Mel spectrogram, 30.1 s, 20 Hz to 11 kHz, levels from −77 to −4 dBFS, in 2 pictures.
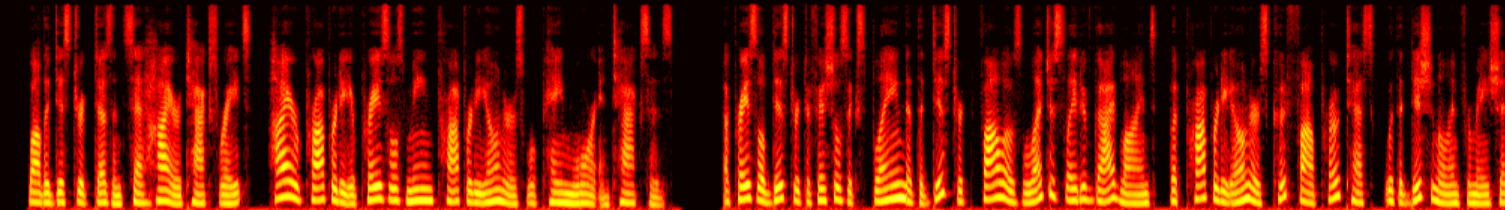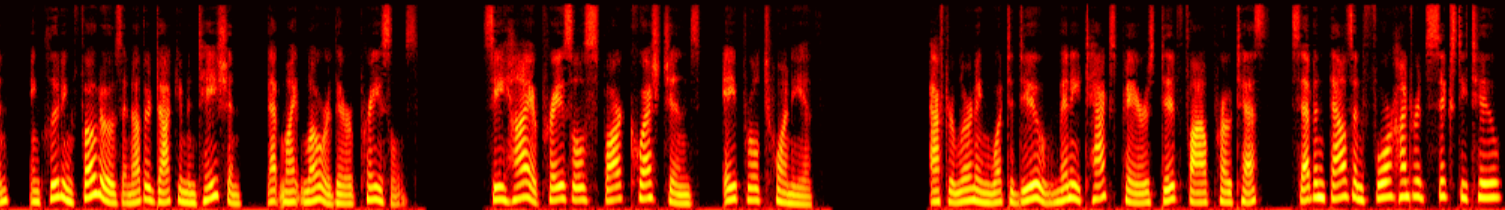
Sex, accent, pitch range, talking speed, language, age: female, American, 145-195 Hz, 130 wpm, English, 50-69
